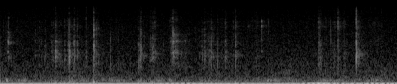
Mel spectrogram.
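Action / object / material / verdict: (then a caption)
scrape / bar of soap cut with a blade / soap / none. A small, solid pink bar of soap held in the fingers is shaved and cut with a utility-knife blade. Quick, crisp scraping ticks and bright cutting snaps come in irregular bursts over a steady low rumble, growing denser toward the end.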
